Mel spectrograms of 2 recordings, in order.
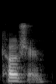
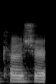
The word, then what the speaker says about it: kosher: kosher in English s kosher from the Ashkenazi pronunciation of the term that in Safari or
